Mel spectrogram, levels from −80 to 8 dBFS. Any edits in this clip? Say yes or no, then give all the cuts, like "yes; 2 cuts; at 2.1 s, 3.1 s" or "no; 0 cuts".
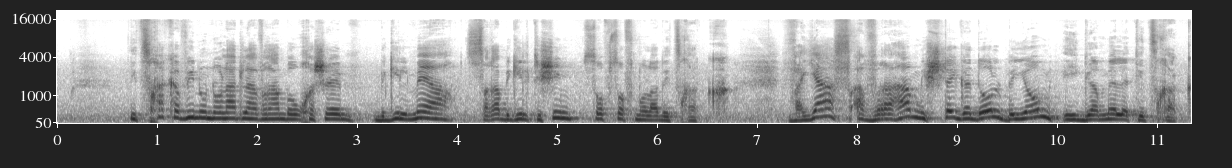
no; 0 cuts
